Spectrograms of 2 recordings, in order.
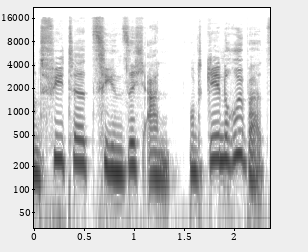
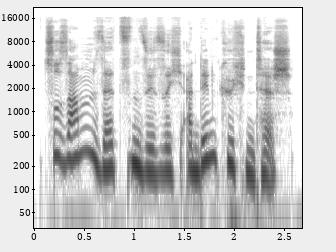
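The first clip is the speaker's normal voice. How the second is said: ordinary delivery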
